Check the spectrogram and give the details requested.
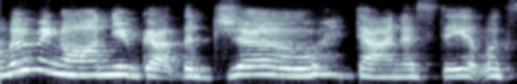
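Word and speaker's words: Zhou: Now moving on, you've got the Joe dynasty. It looks like Zho, that's pronounced Joe.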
